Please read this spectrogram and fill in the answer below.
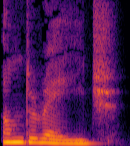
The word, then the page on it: underage: British English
